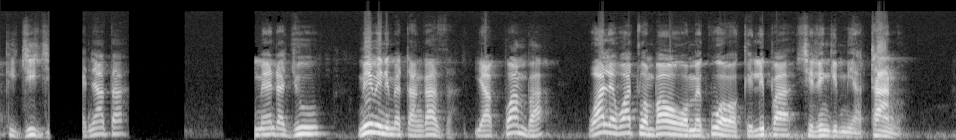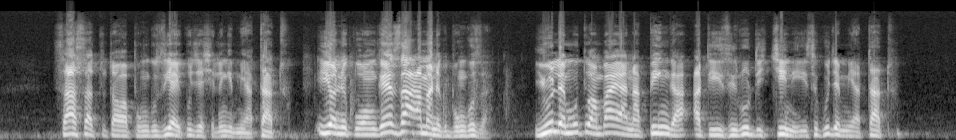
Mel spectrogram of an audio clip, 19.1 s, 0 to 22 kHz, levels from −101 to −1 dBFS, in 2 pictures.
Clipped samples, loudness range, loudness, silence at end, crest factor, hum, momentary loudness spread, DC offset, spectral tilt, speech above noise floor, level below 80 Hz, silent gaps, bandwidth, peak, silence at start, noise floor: under 0.1%; 5 LU; -14 LUFS; 0.55 s; 16 dB; none; 11 LU; under 0.1%; -5 dB/octave; 73 dB; -54 dBFS; none; 16 kHz; 0 dBFS; 0.05 s; -87 dBFS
